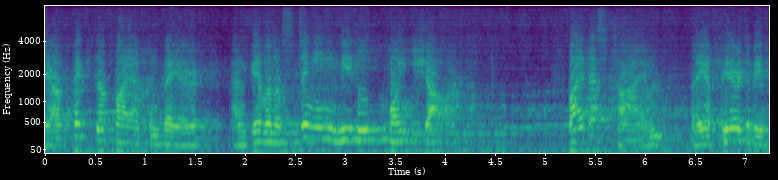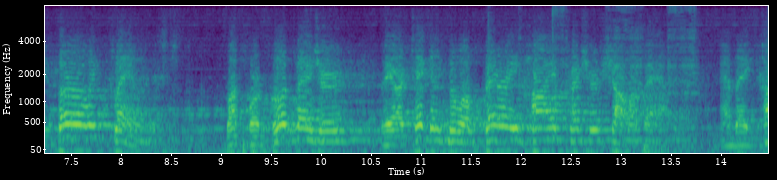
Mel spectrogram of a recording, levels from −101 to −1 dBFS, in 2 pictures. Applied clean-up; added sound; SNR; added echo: neural separator model SepFormer DNS4.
